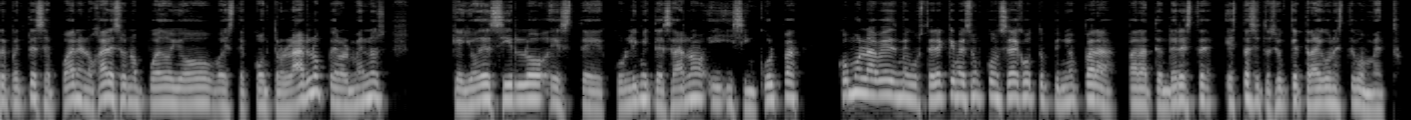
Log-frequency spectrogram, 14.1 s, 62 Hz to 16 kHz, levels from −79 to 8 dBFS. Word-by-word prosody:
repente 135 +4 -2
se 135 -7 0
puedan 140 +8 -1
enojar. 155 +4 +1
Eso 155 -2 +2
no 140 -3 -4
puedo 140 0 -1
yo, 135 -1 -1
este, 120 -1 -4
controlarlo, 125 - +1
pero 140 -4 -1
al 125 - -1
menos, 165 +5 0 0.6
que 130 -1 -1
yo 135 +2 0
decirlo, 160 +1 +4
este, 125 -5 -3
con 120 +1 -4
límite 150 -4 0
sano 140 +9 +1
y 145 -1 -3
y 135 - -3
sin 120 -3 0
culpa. 160 +6 -1 0.4
¿Cómo 205 +4 +3
la 205 -2 +4
ves? 195 -1 +2
Me 175 -1 +2
gustaría 160 +2 0
que 190 - -1
me 180 - +2
des 175 +1 +1
un 180 -2 -1
consejo, 180 0 +1
tu 165 -2 -4
opinión 145 +1 -4
para 145 -8 0
para 135 -1 0
atender 125 +4 -1
este 145 -1 0
esta 145 +4 0
situación 135 -3 -3
que 155 - +1
traigo 135 +1 +1
en - - +1
este 125 +3 -5
momento. 105 -5 -1
145 Hz, 200 wpm, -25 LUFS, 130-165 Hz, 0.6 s, decirlo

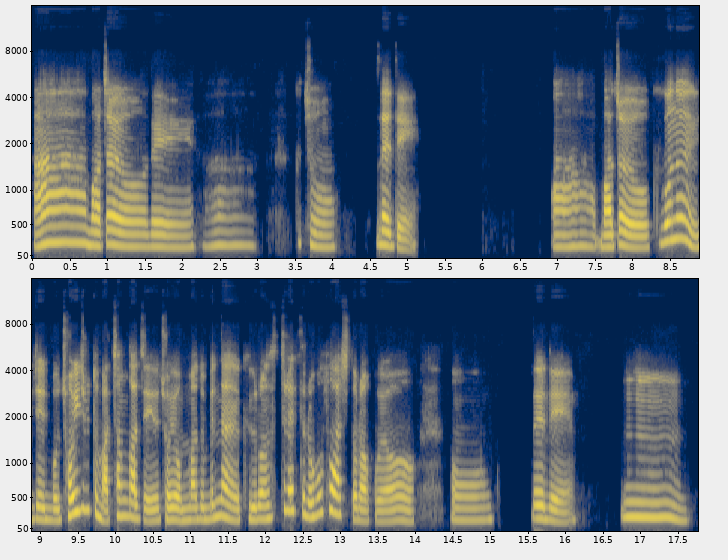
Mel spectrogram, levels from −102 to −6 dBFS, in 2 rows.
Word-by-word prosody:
아. 235 +4 +2
맞아요. 190 -3 +2
네. 170 -1 -3
아. 195 +1 -11 0.5
그쵸. 180 -7 -7 0.5
네네. 185 -9 +1 1.8
아. 175 0 -5
맞아요. 175 -2 +3
그거는 260 - +2
이제 180 0 +1
뭐 165 -1 -3
저희 250 +9 +5
집도 320 -6 -2
마찬가지예요. 195 -4 +1
저희 180 0 +1
엄마도 175 +1 0
맨날 195 -3 +1
그런 185 +2 0
스트레스를 300 -3 0
호소하시더라고요. 170 - 0 0.5
어 170 +1 -7 0.6
네네. 175 -5 0 0.6
음. 215 -4 -2
185 Hz, 190 characters per minute, -19 LUFS, 170-215 Hz, 1.8 s, 저희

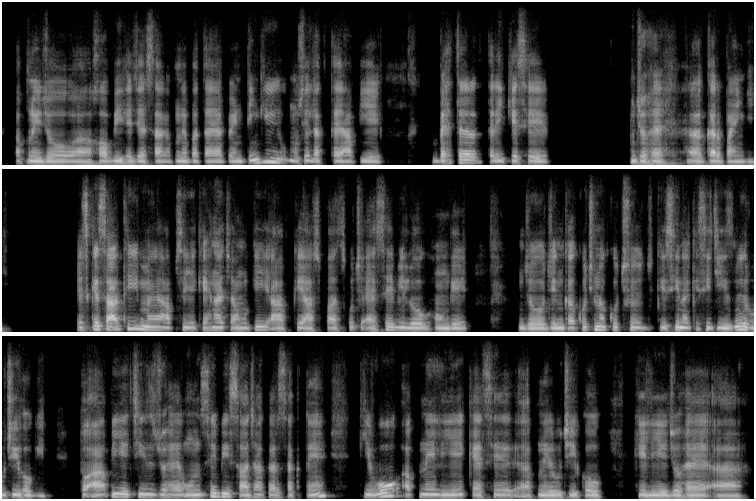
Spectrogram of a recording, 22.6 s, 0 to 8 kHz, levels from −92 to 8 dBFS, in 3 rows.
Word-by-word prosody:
अपनी 105 -1 +1
जो 100 -1 0
अ, 95 -1 -1
हॉबी 110 -1 +1
है 105 - -2
जैसा 100 0 -1
आपने 100 +2 -1
बताया 100 0 -1
पेंटिंग 100 +8 0
की, 180 -2 +3
मुझे 240 +2 -3
लगता 110 - -2
है 100 - +3
आप 95 - -1
ये 100 -1 0 0.6
बेहतर 140 +5 +2
तरीके 225 -1 0
से 105 - -1 0.9
जो - - +2
है 105 -2 +2 0.2
अ, 105 - +2
कर 105 - +5
पाएँगी। 95 -2 -4 0.7
इसके 155 - +2
साथ 155 - +6
ही 185 -1 +3
मैं 135 -3 +4
आपसे 125 - -1
ये 235 - -1
कहना 120 - 0
चाहूँगा 110 -1 -2
कि 140 0 0
आपके 105 0 -2
आस-पास 100 -1 -2
कुछ - - -7
ऐसे 105 +7 -2
भी 125 -2 +1
लोग 110 -2 +2
होंगे 105 -1 0 0.6
जो 105 0 +4
जिनका 105 +3 +2
कुछ 130 +1 -4
न 140 - +3
कुछ 135 - -4 0.3
किसी 245 +2 0
न 245 -2 +5
किसी 230 - -4
चीज़ 105 - +1
में 150 - +5
रुचि 220 +7 +1
होगी। 190 -3 -2 0.4
तो - - 0
आप - - +3
ये 140 -2 +4
चीज़ 255 -1 +2
जो 235 - -2
है 110 - -1
उनसे 225 -7 +2
भी 145 -2 +2
साझा 120 -3 0
कर 110 - -1
सकते 110 - -6
हैं 185 -6 +2 0.3
कि 235 - +1
वो 165 - +8 0.2
अपने 245 -1 +1
लिए 225 +1 +2
कैसे 110 +1 -2 0.2
अपनी 105 - 0
रुचि 105 +1 +1
को 105 -1 +3 0.4
के - - +1
लिए 105 0 +3
जो 105 - +3
है 100 -1 +1
अ, 95 0 -1
110 Hz, 200 wpm, -24 LUFS, 105-155 Hz, 0.9 s, वो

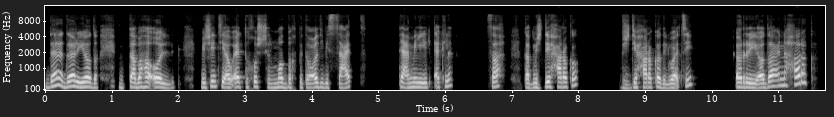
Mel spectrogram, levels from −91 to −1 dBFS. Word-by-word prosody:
ده 245 +9 +1
ده 230 +1 +4
رياضة. 200 -4 +3 0.4
طب 195 - +3
هاقول 200 -1 +5
لِك، 190 - -23 0.3
مش 190 +4 -2
أنتِ 225 0 -3
أوقات 205 +3 +3
تخُشّي 200 -1 -4
المطبخ 185 +1 -2
بتقعدي 185 +1 0
بالساعات 180 -2 -3 0.7
تعملي 190 +1 +1
الأكلة 225 +6 -4 0.5
صح؟ - - -1 0.3
طب 180 -1 -1
مش 185 -4 -2
دي 210 0 +3
حركة؟ 205 +8 0 0.6
مش 155 -4 -8
دي 195 - -1
حركة 195 +1 +1
دلوقتي؟ 180 - -2 0.6
الرياضة 180 -1 +4
يعني 245 +4 +1
حركة. 345 +6 +1
195 Hz, 140 wpm, -22 LUFS, 180-215 Hz, 0.7 s, هاقول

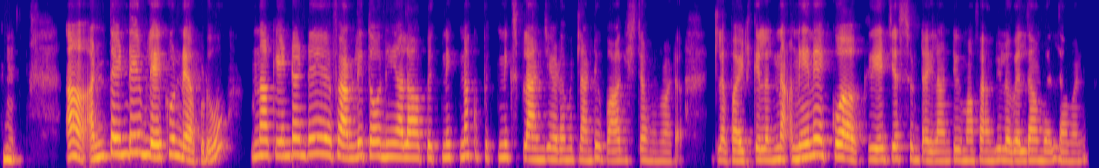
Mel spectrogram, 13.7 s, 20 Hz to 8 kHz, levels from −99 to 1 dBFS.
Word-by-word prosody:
హ్మ్. 190 -1 0 0.7
ఆ! - - +8 0.2
అంత 245 +5 +1
ఎండేమి 290 0 +1
లేకుండే 230 -1 +4
అప్పుడు. 170 +1 -5 0.6
నాకేంటంటే, 265 +1 +2 0.3
ఫ్యామిలీ‌తోని 240 +1 +3
అలా 225 0 +4 0.2
పిక్నిక్ 225 +1 -4
నాకు 255 -1 -5
పిక్నిక్స్ 225 0 -6
ప్లాన్ 195 -2 +2
చేయడం 185 -1 -3
ఇట్లాంటివి, 185 +3 -5
బాగా 175 +1 -3
ఇష్టం 180 +1 -7
అనమాట. 165 0 -11 0.5
ఇట్లా 185 -1 -5
బయటికెళ్ళ 170 +2 -1 0.2
న - - +3 0.2
నేనే 240 +5 +4
ఎక్కువ 245 -3 +3 0.3
క్రియేట్ 195 0 -1
చేస్తుంటా 200 -4 -5
ఇలాంటివి, 170 +1 -6
మా 175 - -4
ఫ్యామిలీ‌లో 175 +1 -3
"వెళ్దాం, 180 +1 -2
వెళ్దాం" 165 -2 -7
అని. 180 +4 -16
200 Hz, 135 wpm, -22 LUFS, 180-240 Hz, 0.7 s, ఆ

